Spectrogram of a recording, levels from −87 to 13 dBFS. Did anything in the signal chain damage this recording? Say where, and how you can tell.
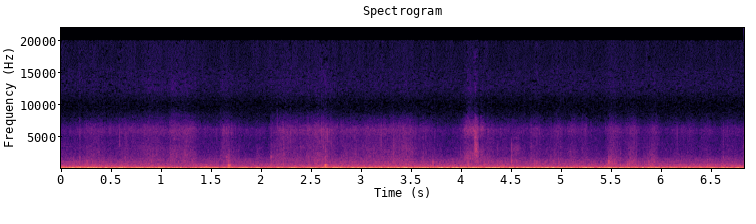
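No, nothing in this recording of sounds points to damage at any stage of the signal chain. There is no audible evidence of a problem at any point in the clip.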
